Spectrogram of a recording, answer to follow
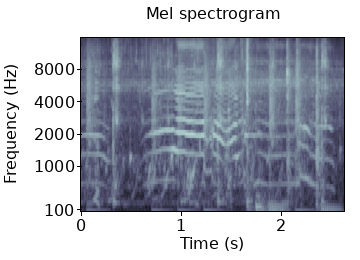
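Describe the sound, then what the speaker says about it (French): A cartoon sauce spill splashes and splatters in short wet bursts, mixed with animated character voices and lively sound effects in a brief, busy moment. "Ça a un peu éclaboussé"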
